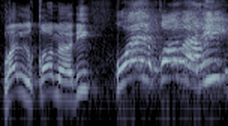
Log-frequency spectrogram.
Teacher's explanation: واو کی ادائیگی ہونٹوں کی گولائی سے. لام ہلنا نہیں چاہیے.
